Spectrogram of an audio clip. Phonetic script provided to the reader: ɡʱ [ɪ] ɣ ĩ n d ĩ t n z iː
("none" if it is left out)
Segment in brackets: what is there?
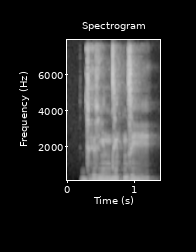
ɪ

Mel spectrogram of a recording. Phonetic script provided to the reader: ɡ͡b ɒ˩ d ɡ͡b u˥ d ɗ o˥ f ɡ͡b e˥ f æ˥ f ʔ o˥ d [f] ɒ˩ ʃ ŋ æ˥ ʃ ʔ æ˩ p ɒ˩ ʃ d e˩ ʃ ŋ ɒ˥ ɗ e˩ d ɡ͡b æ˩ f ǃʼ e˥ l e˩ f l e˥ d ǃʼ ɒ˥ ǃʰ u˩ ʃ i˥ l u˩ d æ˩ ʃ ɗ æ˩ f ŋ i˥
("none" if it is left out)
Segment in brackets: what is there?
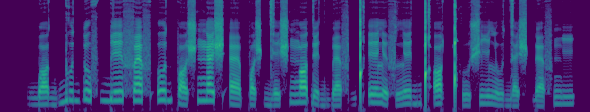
p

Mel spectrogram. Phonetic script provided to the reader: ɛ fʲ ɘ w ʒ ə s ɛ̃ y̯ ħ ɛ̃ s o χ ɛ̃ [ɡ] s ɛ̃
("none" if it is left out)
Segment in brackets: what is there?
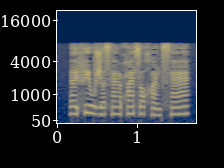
ɡ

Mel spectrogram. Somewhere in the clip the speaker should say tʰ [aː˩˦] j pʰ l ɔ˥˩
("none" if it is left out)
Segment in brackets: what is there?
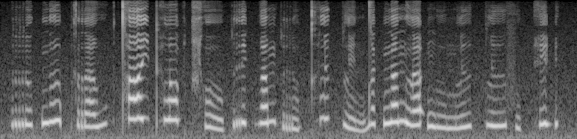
aː˥˩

